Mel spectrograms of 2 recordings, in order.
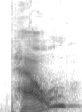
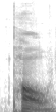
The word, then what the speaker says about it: Powell: Is it pronounced Powell? Not Pole? Pole.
